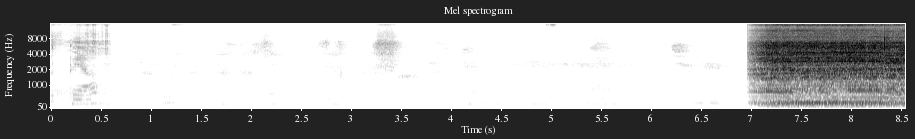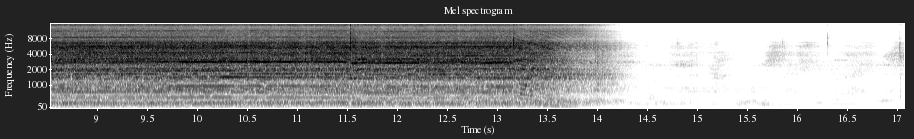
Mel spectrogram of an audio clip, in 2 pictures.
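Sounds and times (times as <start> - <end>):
mixer grinder whining: 7.0 - 14.4.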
